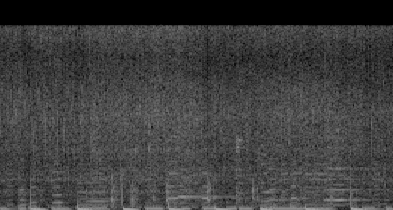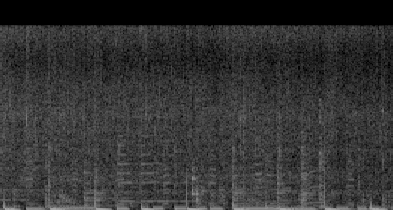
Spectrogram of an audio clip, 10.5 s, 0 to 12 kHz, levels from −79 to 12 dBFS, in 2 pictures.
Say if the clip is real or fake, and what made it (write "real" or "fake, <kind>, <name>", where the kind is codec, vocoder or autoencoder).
real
